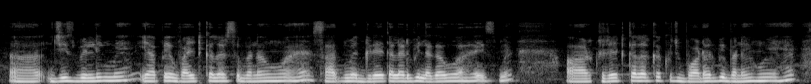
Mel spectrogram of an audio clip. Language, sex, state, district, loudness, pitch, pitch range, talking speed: Hindi, male, Jharkhand, Sahebganj, -14 LUFS, 150 Hz, 140-165 Hz, 230 wpm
